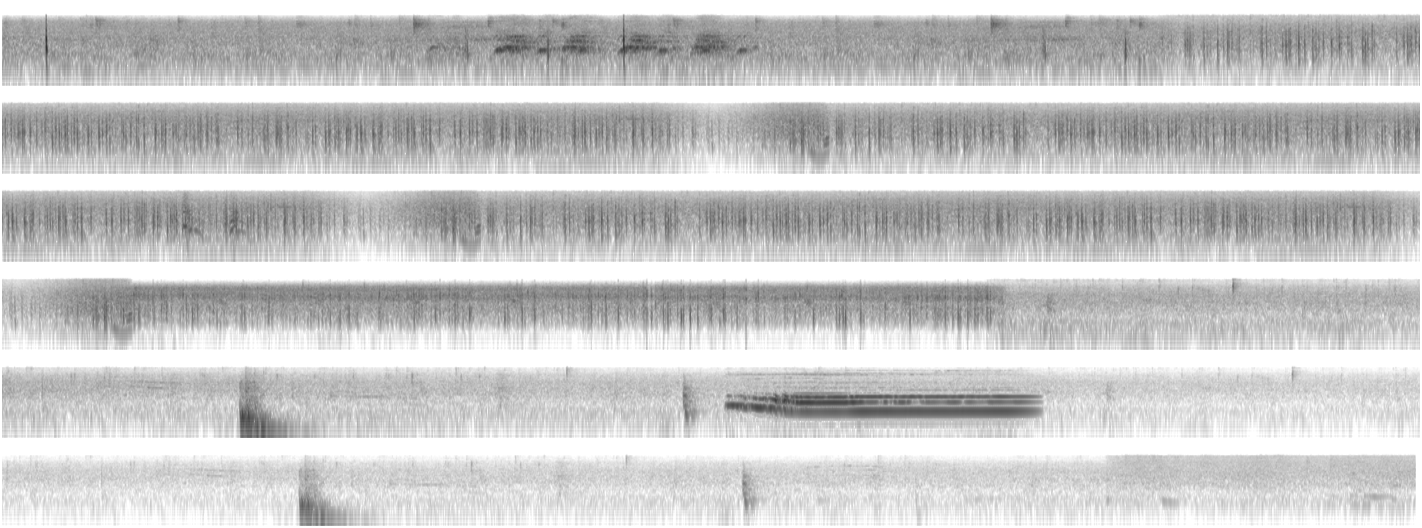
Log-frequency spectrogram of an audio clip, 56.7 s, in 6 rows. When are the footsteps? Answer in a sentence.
The footsteps can't be heard in this clip.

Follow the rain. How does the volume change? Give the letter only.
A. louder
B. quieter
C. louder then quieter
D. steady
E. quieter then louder
B.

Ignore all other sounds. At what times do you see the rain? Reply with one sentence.
You can hear the rain from 0.0 to 56.6 s.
